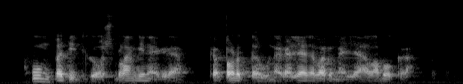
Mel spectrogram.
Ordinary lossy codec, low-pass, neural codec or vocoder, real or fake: MP3, 96 kbps; 10.8 kHz; vocoder, 44.1 kHz, 128 mel bands, Pupu-Vocoder; fake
